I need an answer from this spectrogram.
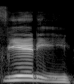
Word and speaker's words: Fieri: Wait, it's pronounced Fieri.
